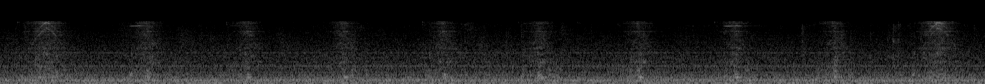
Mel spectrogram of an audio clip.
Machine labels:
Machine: slide rail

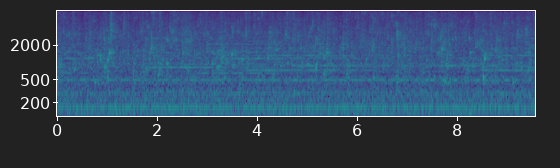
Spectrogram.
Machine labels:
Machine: pump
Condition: normal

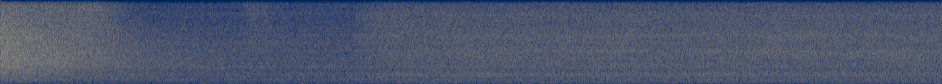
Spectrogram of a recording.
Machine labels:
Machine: fan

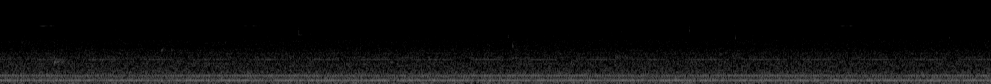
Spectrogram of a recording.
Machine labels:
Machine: pump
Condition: normal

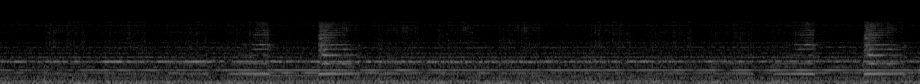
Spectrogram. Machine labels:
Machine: slide rail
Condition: normal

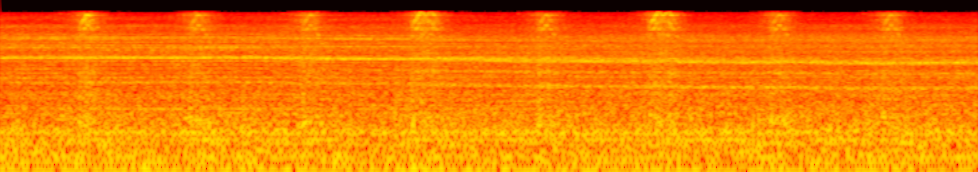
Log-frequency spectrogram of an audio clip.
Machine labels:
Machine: slide rail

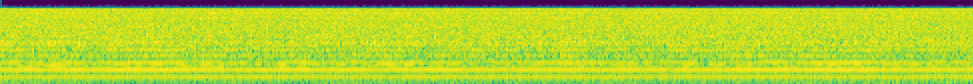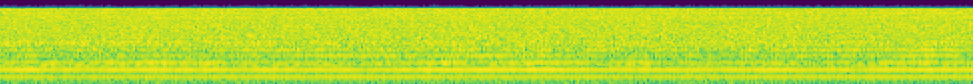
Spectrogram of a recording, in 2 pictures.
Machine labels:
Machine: fan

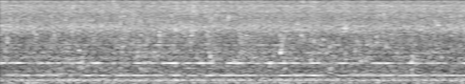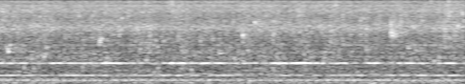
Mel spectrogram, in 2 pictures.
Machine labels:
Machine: pump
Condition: normal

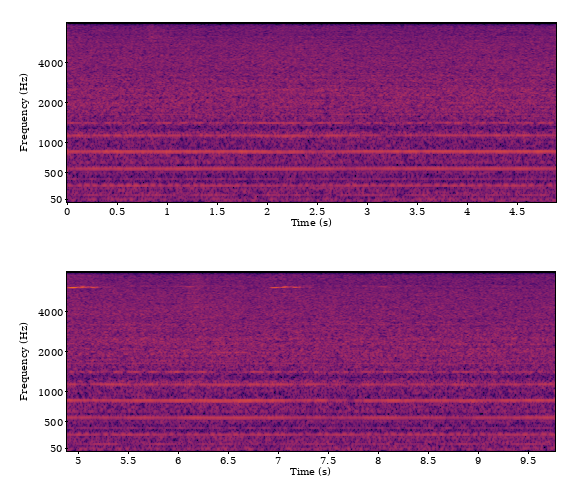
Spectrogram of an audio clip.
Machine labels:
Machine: fan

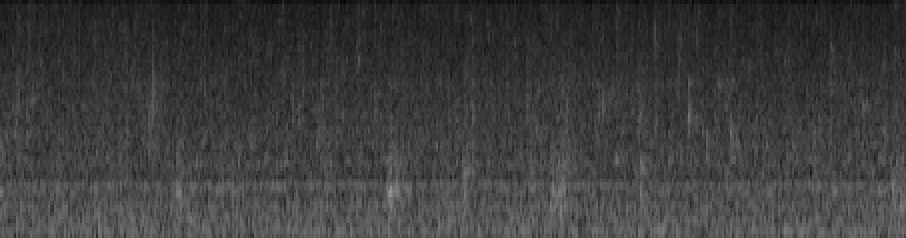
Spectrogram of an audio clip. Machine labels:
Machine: pump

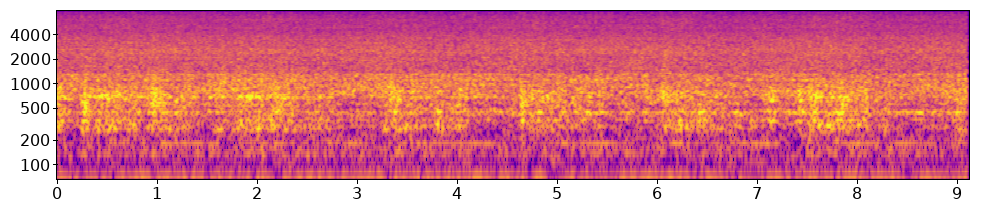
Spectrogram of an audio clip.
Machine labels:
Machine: pump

